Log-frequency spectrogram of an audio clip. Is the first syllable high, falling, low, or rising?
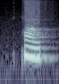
low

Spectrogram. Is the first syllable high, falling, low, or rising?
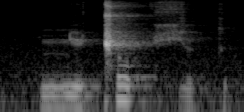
low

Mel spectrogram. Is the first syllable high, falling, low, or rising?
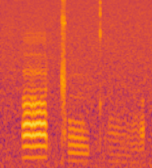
high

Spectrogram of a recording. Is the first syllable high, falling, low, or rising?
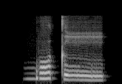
high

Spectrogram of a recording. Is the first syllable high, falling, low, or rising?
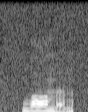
high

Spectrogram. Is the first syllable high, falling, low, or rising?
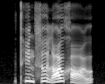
falling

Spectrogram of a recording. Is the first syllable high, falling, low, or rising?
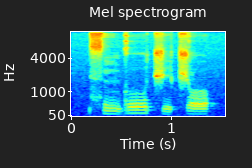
low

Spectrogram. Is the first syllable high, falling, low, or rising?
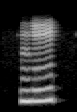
rising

